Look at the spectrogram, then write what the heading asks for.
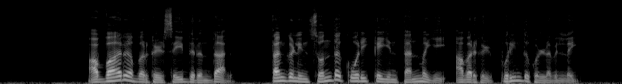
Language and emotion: Tamil, neutral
